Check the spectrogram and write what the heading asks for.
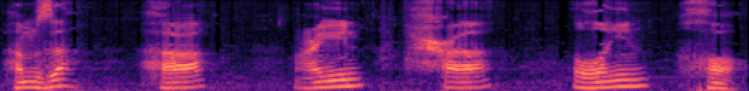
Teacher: یہ حروف حلقی اس لیے اس کو کہتے ہیں کہ یہ حروف حلق سے ادا ہونے والے ہیں، یعنی ان کو نکلنے کی جگہ، جو حرف کے نکلنے کی جگہ، مخرج کہتے ہیں نکلنے کی جگہ کو، تو یہ حرف کے مخارج جو ہیں وہ حلق ہے۔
